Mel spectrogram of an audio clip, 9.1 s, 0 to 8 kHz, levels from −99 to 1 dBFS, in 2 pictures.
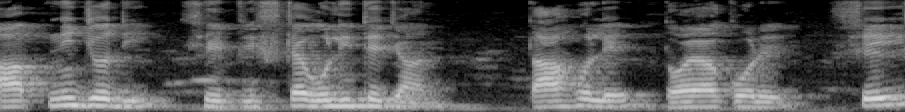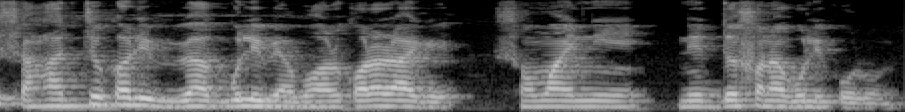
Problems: none marked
